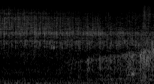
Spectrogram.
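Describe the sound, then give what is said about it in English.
A steady rush of running water, hissy and crackling like newspaper or wrapping paper being crumpled, as first heard through a newly switched-on auditory brainstem implant, continuing unbroken for a second and a half with no voices. “At first, it just sounded like water running, sounded like somebody smashing up newspaper or wrapping paper.”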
